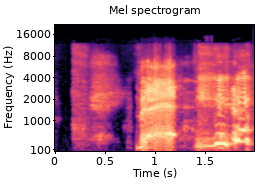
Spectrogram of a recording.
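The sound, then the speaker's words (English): A loud, guttural burp erupts after a faint breathy sound, followed by further rough, throaty vocal noises. “You shouldn't have said, oh, that was a weak burp.”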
